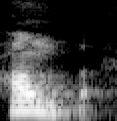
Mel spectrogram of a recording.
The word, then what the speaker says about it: Humph: लेकिन कैमल अपनी आदत से मजबूर फिर से बोल देता है हम्प। अब आप एक बात देखिए, इस हम्प की स्पेलिंग है HUMPH, लेकिन जैसे ही कैमल हम्प बोलता है तभी वह कुछ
